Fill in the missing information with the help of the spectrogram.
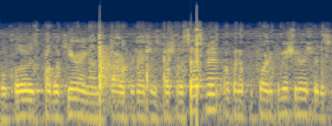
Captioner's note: gavel striking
